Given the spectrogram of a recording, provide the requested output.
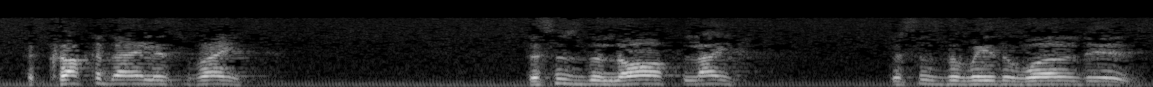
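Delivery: storyteller lightly voicing a bird's ruling; bird's verdict. Bird confirms the crocodile's verdict.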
